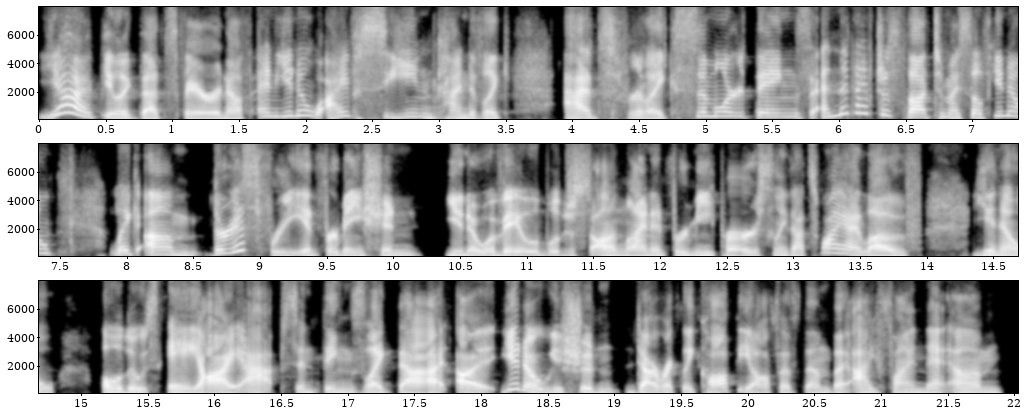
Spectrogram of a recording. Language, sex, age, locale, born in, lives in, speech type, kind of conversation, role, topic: English, female, 20-24, en-CA, Canada, Canada, conversation, unstructured, none, Which apps or technologies have helped you learn better, and where do they fall short?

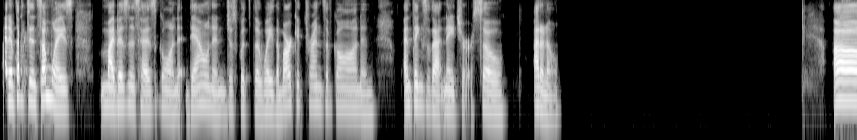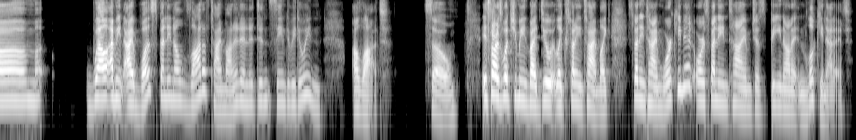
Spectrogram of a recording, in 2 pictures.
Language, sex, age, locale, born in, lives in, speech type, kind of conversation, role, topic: English, female, 50-54, en-US, United States, United States, conversation, advice, user, How can I stop comparing my happiness to others on social media?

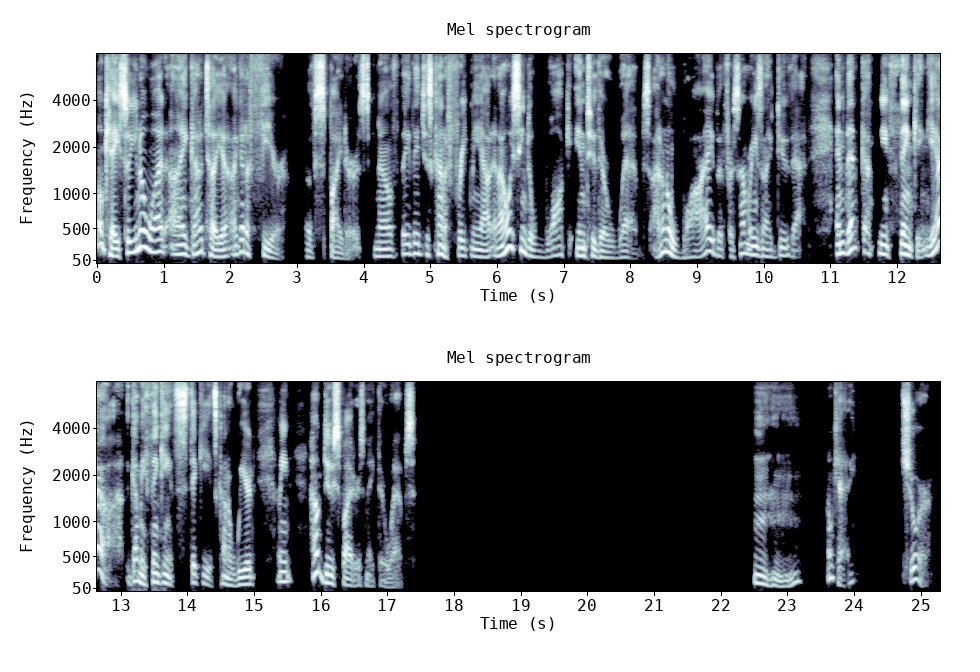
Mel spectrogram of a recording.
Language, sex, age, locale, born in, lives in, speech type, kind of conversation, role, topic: English, male, 60-64, en-US, United States, United States, read, expert-assistant, asker, How does a spider spin its web?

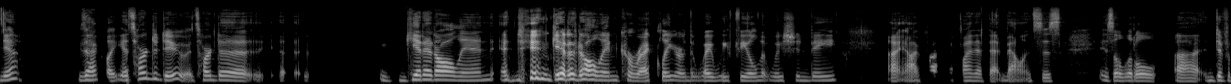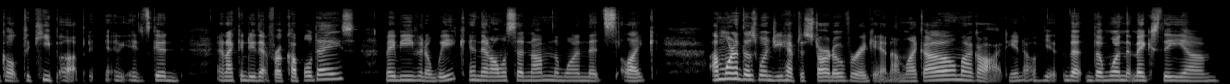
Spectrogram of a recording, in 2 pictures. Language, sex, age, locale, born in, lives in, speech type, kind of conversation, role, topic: English, female, 50-54, en-US, United States, United States, conversation, podcast, host, What are effective ways to maintain a healthy balance between work and personal wellbeing?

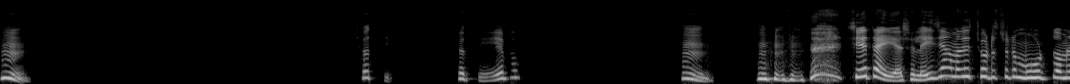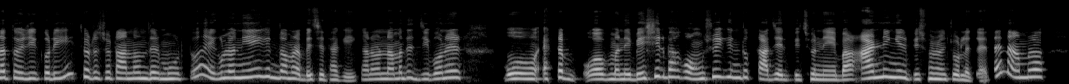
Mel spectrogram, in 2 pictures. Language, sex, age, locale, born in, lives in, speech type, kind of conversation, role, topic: Bengali, female, 20-24, bn-BD, Bangladesh, Bangladesh, conversation, unstructured, none, কোন কাজ করলে আপনি সবচেয়ে বেশি আনন্দ পান?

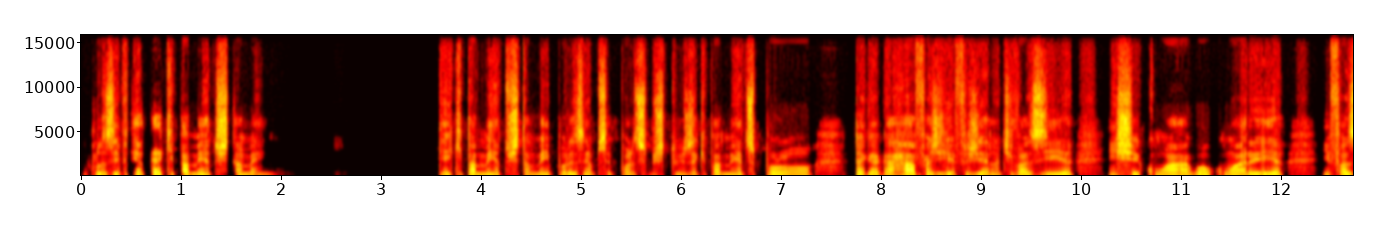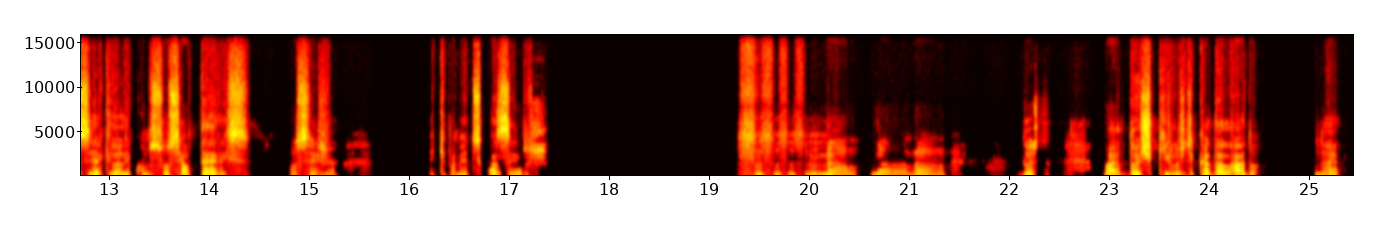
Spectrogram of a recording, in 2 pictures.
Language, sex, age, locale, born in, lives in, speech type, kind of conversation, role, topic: Portuguese, male, 40-44, pt-BR, Brazil, Portugal, conversation, advice, advisor, Como posso incorporar pequenas atividades físicas na minha rotina diária?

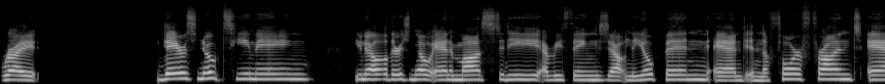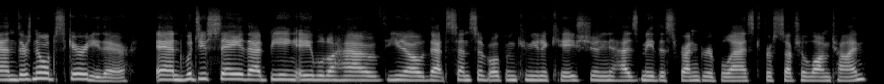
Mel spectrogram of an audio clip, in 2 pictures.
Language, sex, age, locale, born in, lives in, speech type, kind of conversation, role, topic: English, other, 20-24, en-US, United States, United States, conversation, podcast, host, What helps friendships last many years?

